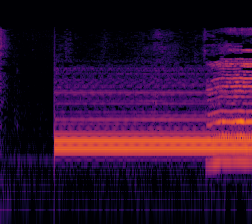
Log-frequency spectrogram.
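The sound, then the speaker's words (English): A faint hum gives way to a sudden, steady electronic telephone tone that holds evenly, then shifts to a brighter, fuller pitch near the end. It is heard over a phone patch as a phone call is placed. “We're gonna call Doc right now on the phone”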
